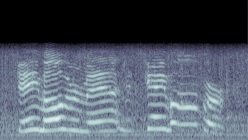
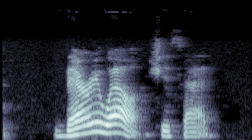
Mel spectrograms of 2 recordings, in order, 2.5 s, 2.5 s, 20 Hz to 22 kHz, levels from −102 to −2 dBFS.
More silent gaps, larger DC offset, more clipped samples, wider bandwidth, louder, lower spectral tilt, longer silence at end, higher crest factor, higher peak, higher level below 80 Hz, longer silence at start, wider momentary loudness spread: neither; first, 0.1% vs under 0.1%; neither; second, 6 kHz vs 7.4 kHz; second, -19 LUFS vs -14 LUFS; second, -1.5 dB/octave vs -7.5 dB/octave; second, 0 s vs 0.45 s; about the same, 14 dB vs 16 dB; second, -6 dBFS vs -2 dBFS; first, -50 dBFS vs -60 dBFS; second, 0 s vs 0.55 s; second, 7 LU vs 17 LU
